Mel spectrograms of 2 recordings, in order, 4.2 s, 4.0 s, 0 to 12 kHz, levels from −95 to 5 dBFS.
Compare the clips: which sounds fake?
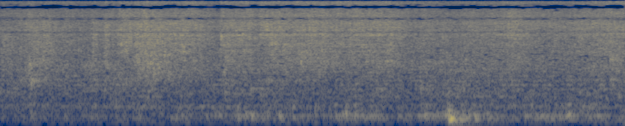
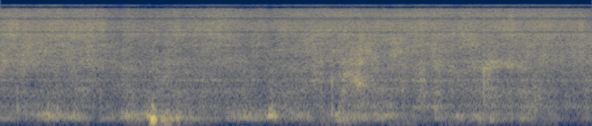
second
